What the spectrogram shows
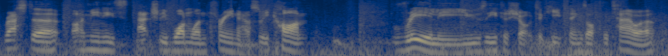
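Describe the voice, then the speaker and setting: A man casting a live esports match, chatty and wry with quick reactions. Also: mid-range voice, fairly even intonation, a bit bright, soft background music. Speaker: esports caster. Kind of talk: live game commentary.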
